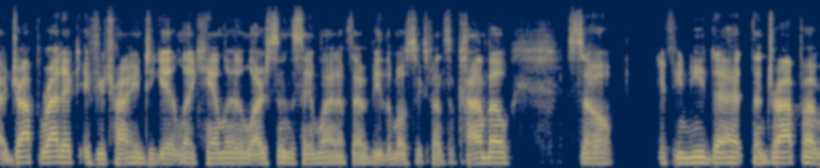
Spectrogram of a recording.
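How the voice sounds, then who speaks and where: A man with a raspy voice hosting a casual fantasy picks talk, halting with many fillers and restarts. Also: on the low side, pushed and bright, no echo. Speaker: fantasy sports analyst host.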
